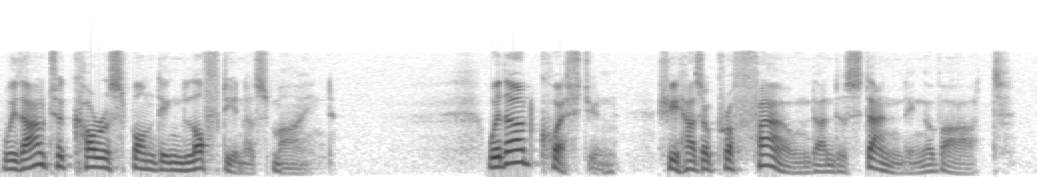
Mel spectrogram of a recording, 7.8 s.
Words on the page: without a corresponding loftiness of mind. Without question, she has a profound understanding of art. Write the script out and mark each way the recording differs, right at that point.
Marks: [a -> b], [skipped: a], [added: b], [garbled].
without a corresponding loftiness [skipped: of] mind. Without question, she has a profound understanding of art.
